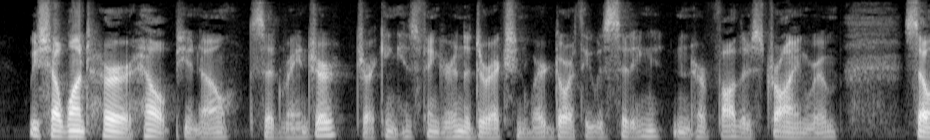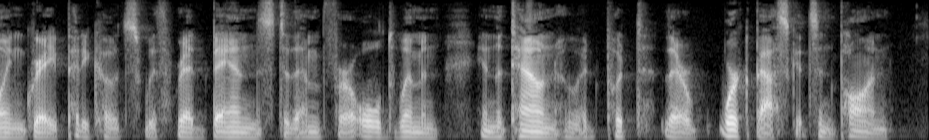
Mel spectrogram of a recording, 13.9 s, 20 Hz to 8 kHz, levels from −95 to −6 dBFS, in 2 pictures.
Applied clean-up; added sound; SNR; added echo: none; none; none; none.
